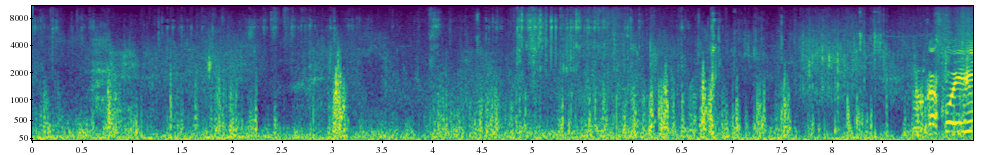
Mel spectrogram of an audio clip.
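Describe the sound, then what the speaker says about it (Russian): Strong wind gusting over a lake buffets the microphone with loud, steady low rumble and roaring bursts throughout, while people talk nearby. "Ну какой ветер сегодня,"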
